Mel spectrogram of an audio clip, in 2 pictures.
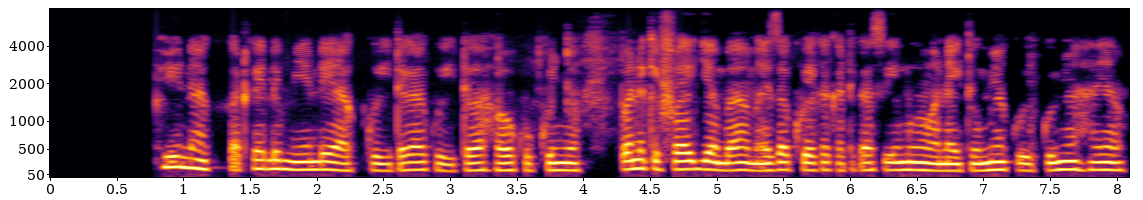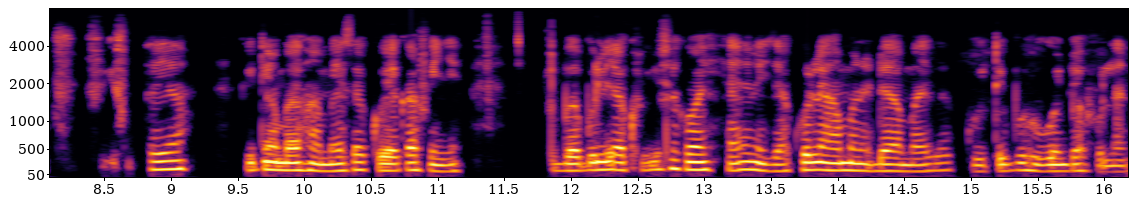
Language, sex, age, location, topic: Swahili, male, 25-35, Nakuru, agriculture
